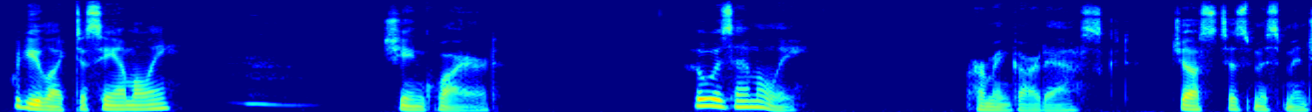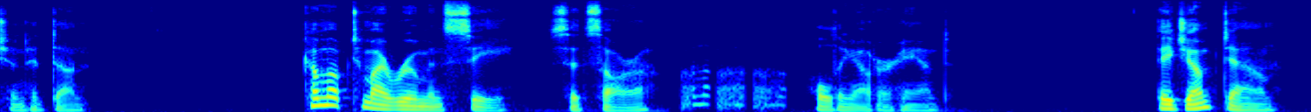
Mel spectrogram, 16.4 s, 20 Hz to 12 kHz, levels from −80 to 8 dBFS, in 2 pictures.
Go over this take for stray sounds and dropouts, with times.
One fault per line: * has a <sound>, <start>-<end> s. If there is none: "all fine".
* has a sigh, 1.4-2.1 s
* has a laugh, 12.4-13.1 s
